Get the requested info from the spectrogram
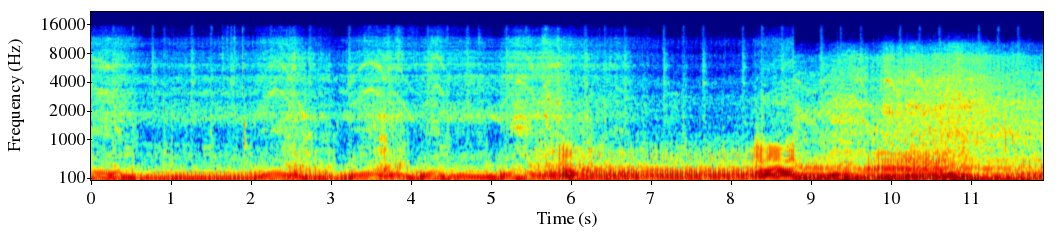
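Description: Dual-sport motorcycle engine under riding load, revving up and down over and over, its pitch rising and falling about once a second, with light clattering from the bike. The engine steps up louder about two-thirds of the way through.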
